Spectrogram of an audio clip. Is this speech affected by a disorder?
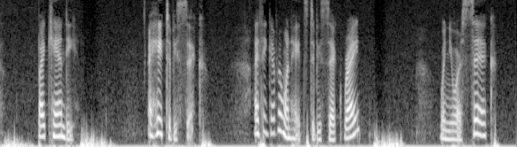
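No.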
